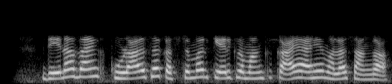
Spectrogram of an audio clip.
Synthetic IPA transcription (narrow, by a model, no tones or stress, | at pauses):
d̪enabɛ̃ŋkːuɽalt͡sakəsʈəməɾkeəɾəkɾəmãŋkkajaɦeməlasãŋɡa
